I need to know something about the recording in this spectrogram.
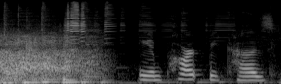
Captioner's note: audience laughing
